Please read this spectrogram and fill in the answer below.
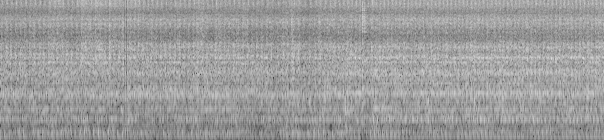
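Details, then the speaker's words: Indo Jarwo Crown rice transplanter small single-cylinder engine after carburetor adjustment for hard starting: runs fast and even, steady rapid beat with no misses; healthy running. "itulah hasil dari penyetingan atau penyetelan karburator mesin transfer"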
